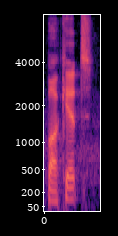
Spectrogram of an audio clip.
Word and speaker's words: bouquet: It's pronounced bucket.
